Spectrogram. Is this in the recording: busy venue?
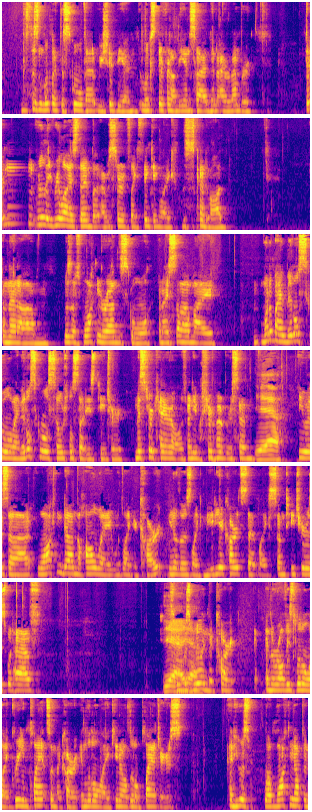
no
